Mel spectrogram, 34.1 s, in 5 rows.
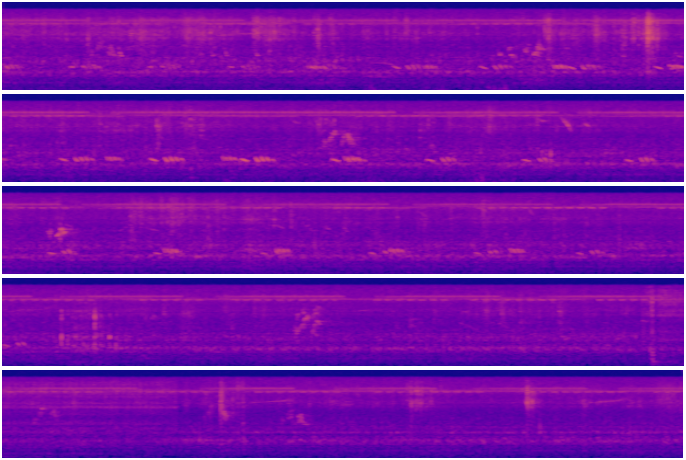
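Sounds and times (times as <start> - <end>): high insect buzz: 0.0 - 34.0
bird chirping: 6.6 - 17.8, 23.3 - 23.8, 27.4 - 28.2.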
